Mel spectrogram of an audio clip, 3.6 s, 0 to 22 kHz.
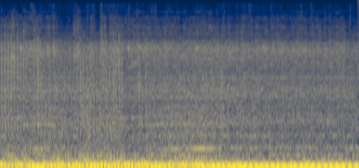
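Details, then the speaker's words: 1999 VW Golf MK4 2.0, jump-started, codes P0300/P0302/P0304: deep rumble falters and sags on light throttle, idles smooth off the gas; caused by bad mass air flow sensor. "But anytime I try and give it gas, it stumbles. Then when I get off the gas, it wants to idle smooth."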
